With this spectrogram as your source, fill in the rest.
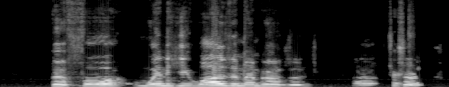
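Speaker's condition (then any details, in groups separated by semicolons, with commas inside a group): Cerebral palsy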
